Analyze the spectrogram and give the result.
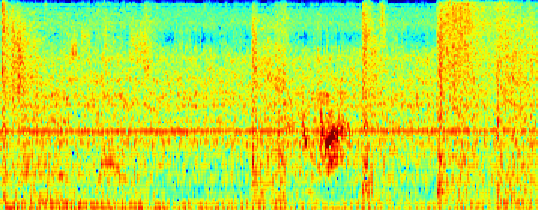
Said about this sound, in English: Let's get the artillery on that.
